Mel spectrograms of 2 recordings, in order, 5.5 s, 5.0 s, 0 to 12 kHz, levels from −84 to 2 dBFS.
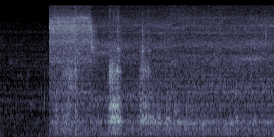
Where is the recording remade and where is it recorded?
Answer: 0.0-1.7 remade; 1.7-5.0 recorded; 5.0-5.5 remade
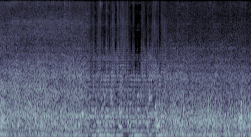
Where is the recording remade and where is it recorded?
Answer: 0.0-1.8 recorded; 1.8-3.3 remade; 3.3-5.0 recorded

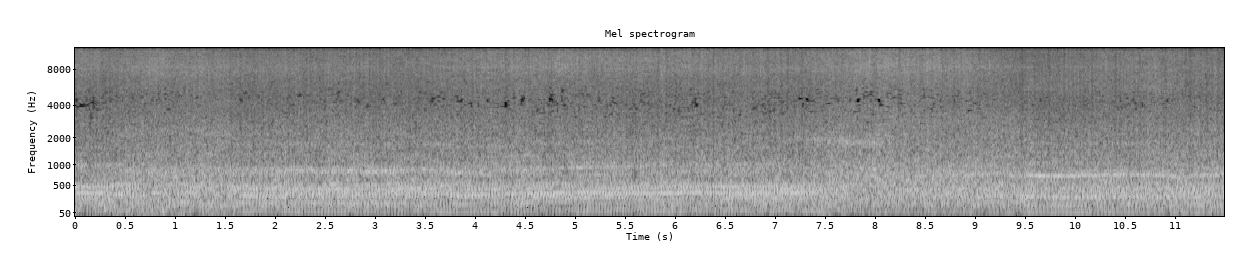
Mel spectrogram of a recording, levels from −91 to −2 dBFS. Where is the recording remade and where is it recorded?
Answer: 0.0-3.7 remade; 3.7-4.2 recorded; 4.2-4.8 remade; 4.8-6.1 recorded; 6.1-7.2 remade; 7.2-9.8 recorded; 9.8-10.4 remade; 10.4-11.5 recorded

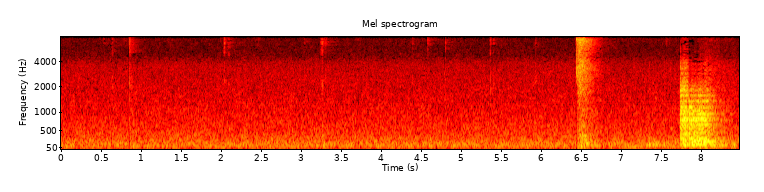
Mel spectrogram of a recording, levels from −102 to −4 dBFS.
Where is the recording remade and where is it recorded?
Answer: 0.0-8.5 recorded

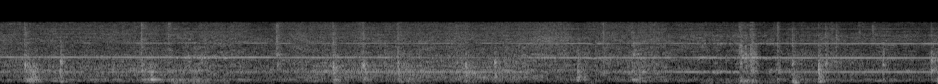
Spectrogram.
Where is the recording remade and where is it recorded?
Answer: 0.0-1.7 recorded; 1.7-2.3 remade; 2.3-7.0 recorded; 7.0-7.8 remade; 7.8-9.4 recorded

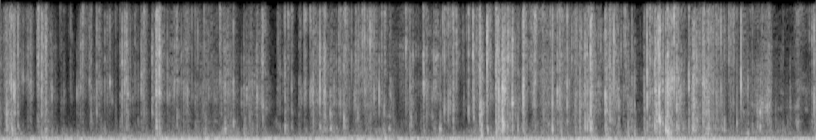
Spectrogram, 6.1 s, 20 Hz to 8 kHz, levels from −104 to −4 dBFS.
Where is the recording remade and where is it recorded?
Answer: 0.0-4.4 remade; 4.4-5.2 recorded; 5.2-6.1 remade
